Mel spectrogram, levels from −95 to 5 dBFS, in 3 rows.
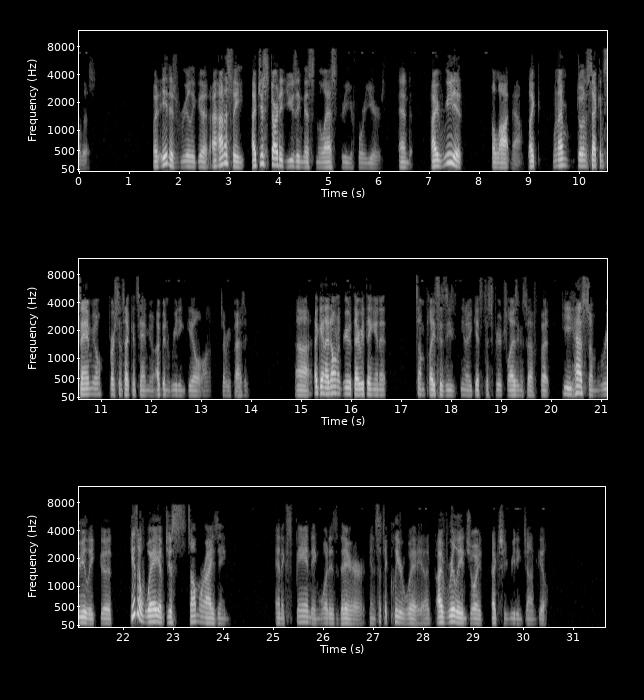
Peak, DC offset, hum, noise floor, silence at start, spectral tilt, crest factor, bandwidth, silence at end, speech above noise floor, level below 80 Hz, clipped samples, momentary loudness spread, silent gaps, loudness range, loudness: -4 dBFS; under 0.1%; none; -82 dBFS; 0 s; -7 dB/octave; 22 dB; 7.8 kHz; 1.2 s; 58 dB; -72 dBFS; under 0.1%; 18 LU; none; 8 LU; -24 LUFS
